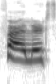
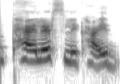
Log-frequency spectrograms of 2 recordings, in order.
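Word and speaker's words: phthalates: अब हम बात करते हैं फाइलेट्स के बारे में। कहीं आप अगर पढ़ेंगे तो आपको थाइलेट्स दिखाई देगा। ठीक है, तो अलग अलग इसका प्रोनाउंसिएशन है। आप फाइलेट्स या थाइलेट्स जो भी पढ़ना चाहते हो।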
